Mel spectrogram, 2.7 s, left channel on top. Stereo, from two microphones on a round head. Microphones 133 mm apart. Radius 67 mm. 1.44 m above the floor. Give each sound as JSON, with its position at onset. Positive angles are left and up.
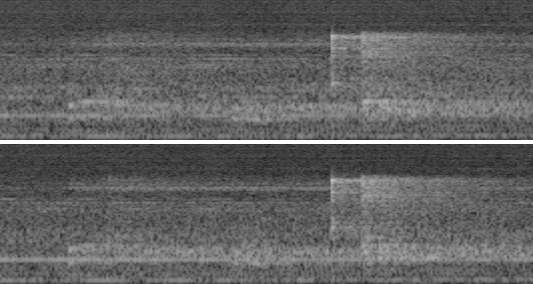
{"t": 0.3, "sound": "a baby crying", "side_deg": -5, "distance_m": 1.0}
